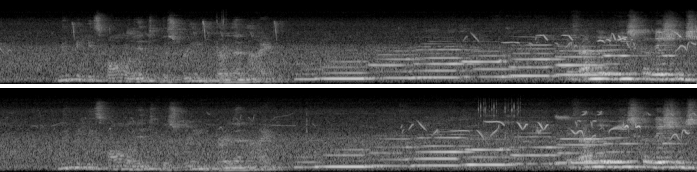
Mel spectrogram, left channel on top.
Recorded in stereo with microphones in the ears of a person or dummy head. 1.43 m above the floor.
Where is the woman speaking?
5° left (ahead or behind), 1.1 m.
